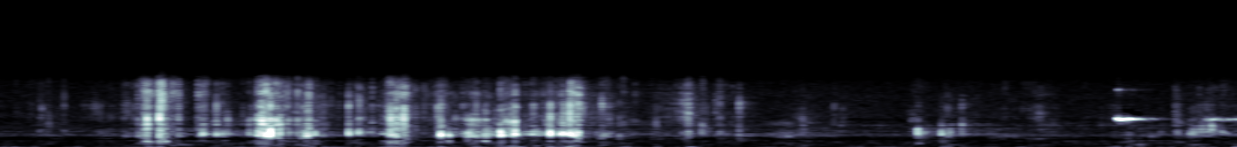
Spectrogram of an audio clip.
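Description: Crisp crunching and chewing of a seasoned seaweed sheet, densest for about three seconds after the first bite, then quieter and sparser chewing, with a brief squeak-like mouth sound near the end.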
